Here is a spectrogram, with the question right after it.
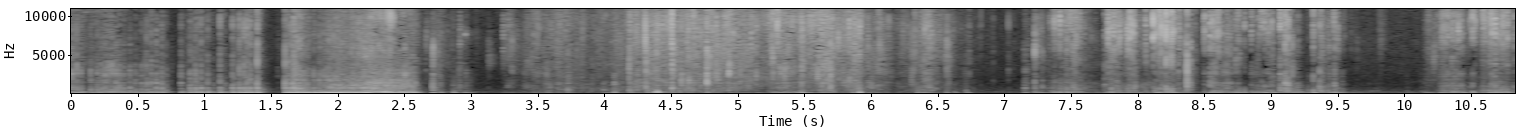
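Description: A medium rainbow bag, hollow and covered in plastic sequins on fabric, is scratched and brushed by long nails and fingertips while bracelets are worn. Dense crinkly, rustling scrapes come in uneven bursts with brief pauses, carrying a low rumble beneath a thin bright sparkle.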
